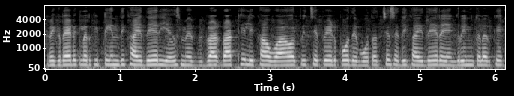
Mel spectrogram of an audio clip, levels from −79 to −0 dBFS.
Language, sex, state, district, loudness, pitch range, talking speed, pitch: Hindi, female, Haryana, Jhajjar, -17 LUFS, 205-215 Hz, 265 wpm, 210 Hz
